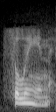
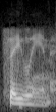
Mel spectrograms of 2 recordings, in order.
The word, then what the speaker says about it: Saline: Saline. Saline, yes.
